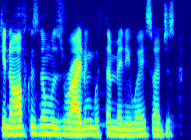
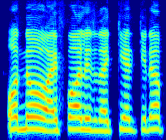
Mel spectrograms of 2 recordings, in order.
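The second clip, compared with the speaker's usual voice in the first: a badly done put-on voice, a little higher; terrible impersonation; 6 semitones higher than usual. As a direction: ham up a cheesy old TV ad line. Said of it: "these really terrible impersonations".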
